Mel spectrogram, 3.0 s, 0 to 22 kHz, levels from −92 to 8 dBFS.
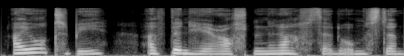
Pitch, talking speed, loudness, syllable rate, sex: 200 Hz, 220 wpm, -19 LUFS, 6.7 syllables/s, female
